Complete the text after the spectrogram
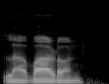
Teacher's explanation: it's not on the last syllable it's on the second-to-last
